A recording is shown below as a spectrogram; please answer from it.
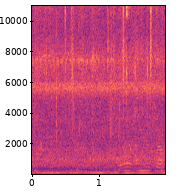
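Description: Horse trotting on sand arena footing, its hoofbeats as scattered light clicks over a steady low hum, with a brief distant voice about one and a half seconds in.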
